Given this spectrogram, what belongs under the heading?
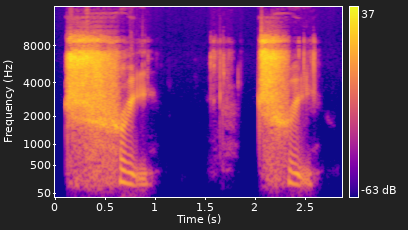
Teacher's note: begins behind the top teeth and drags along the top of the mouth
